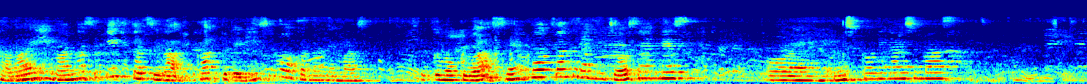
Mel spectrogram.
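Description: Young girls sing together.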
